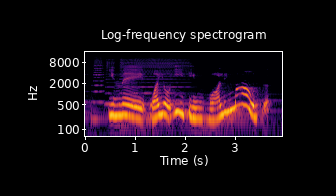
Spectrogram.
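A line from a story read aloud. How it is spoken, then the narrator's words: Smiling. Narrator (Chinese): 猫头鹰笑着说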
